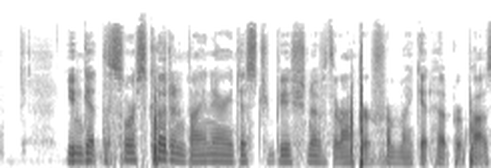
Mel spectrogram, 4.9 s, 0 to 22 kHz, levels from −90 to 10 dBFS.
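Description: Right at 0.73 to 0.75 s, just before "get the source", there's a quick blip from damaged data in the compressed stream. A bit of the encoded data got mangled, so the decoder couldn't make sense of those frames, lost its place and had to hunt for the next good frame header. You hear it as that short glitch rather than clean audio.

Then from about 1.42 to 1.58 s, between "get the source" and "and binary distribution of", there's loose connector crackle. A worn or dirty contact kept making and breaking for that sixth of a second, chopping the signal into rapid on-off bits. You hear it as an irregular scratchy burst.

The damaged compressed data shows up again at 3.40 s, right after "binary distribution of the". It's a shorter blip this time, where the decoder stumbled over bad frames and resynced.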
